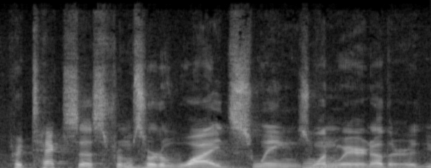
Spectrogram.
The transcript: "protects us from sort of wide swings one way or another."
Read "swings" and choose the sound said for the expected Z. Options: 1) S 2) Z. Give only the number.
2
